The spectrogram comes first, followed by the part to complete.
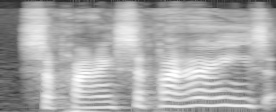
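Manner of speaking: a hint of playful Scouse; Liverpool accent. Host announcing the show's title, in a Liverpool accent. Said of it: "he can't do a Liverpool accent".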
